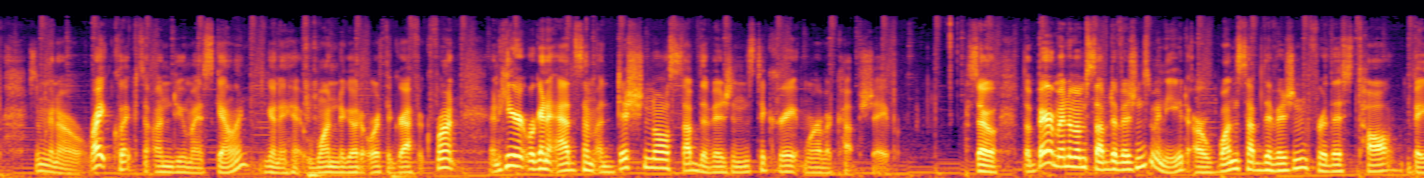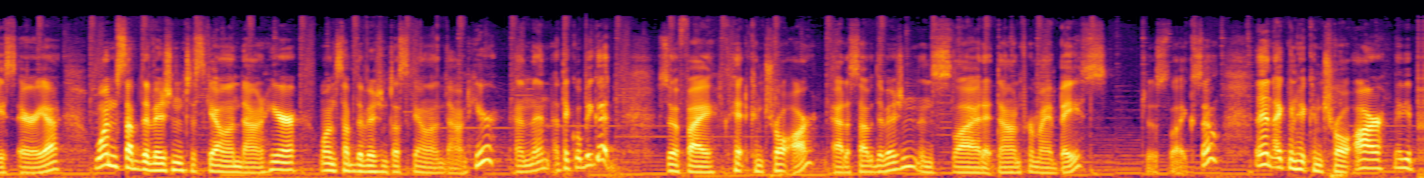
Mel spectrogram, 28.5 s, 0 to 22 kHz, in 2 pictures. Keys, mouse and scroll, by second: 0.8-2.5 right drag, 3.0 KP_1, 5.0-6.0 scroll up 2, 21.8 ctrl+r, 26.0 click, 27.4 ctrl+r.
